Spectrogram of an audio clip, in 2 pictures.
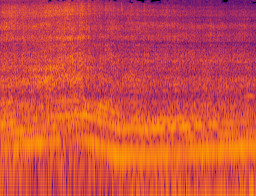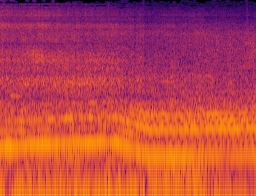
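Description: Drag-racing car's engine under full-throttle acceleration down the strip, its pitch climbing and dropping sharply at two upshifts, about a second in and near four seconds in, then rising slowly again.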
